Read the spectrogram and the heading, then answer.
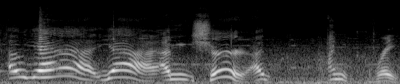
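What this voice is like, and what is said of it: Nervous, hesitant speech. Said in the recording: “You sound nervous. ... you seem very nervous.”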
